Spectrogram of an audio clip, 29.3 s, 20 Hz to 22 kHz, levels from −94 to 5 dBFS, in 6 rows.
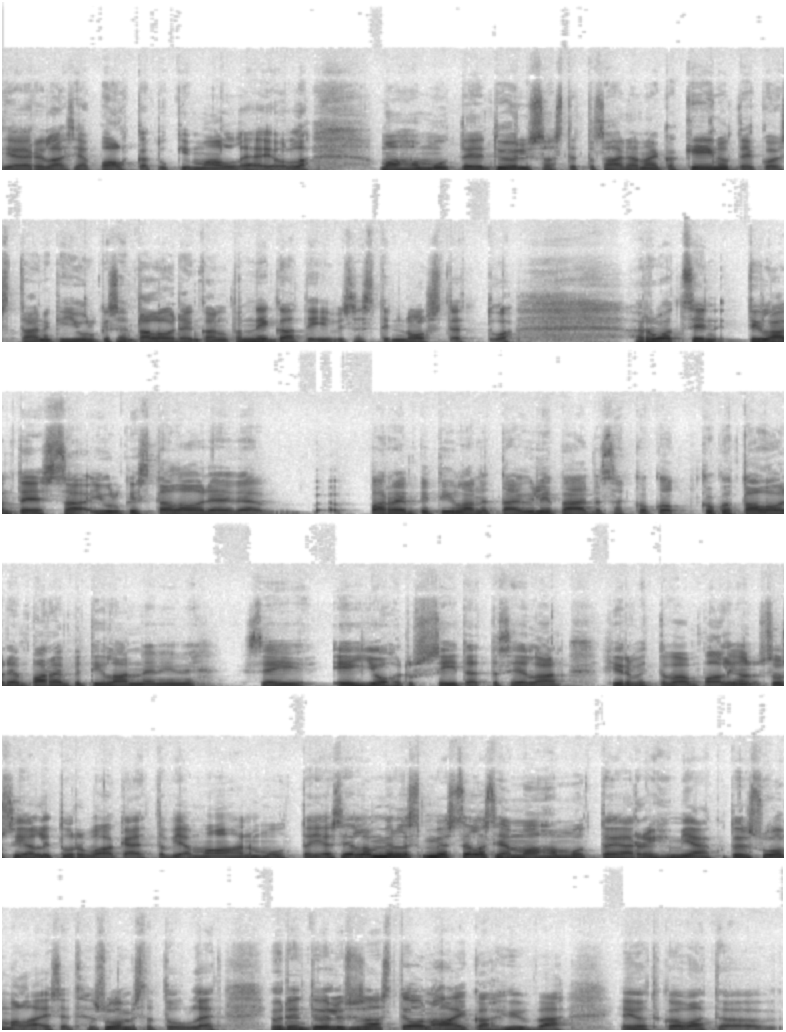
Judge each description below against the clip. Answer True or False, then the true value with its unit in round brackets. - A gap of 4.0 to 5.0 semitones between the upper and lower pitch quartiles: False (2.9 semitones)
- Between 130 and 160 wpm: False (120 wpm)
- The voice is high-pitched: True (195 Hz)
